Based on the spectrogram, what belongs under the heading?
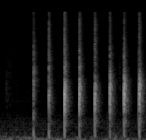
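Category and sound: crowd, weak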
